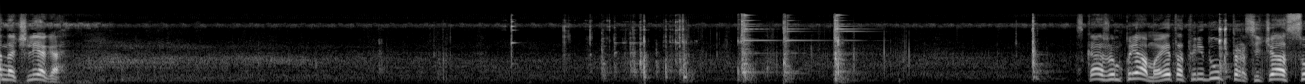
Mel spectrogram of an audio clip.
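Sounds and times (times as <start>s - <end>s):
crickets chirring: 0.0s - 13.0s
metallic clinks of hand tools: 5.1s - 8.8s.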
